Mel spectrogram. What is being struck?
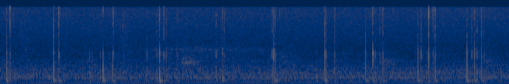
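Rock salt lamp.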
